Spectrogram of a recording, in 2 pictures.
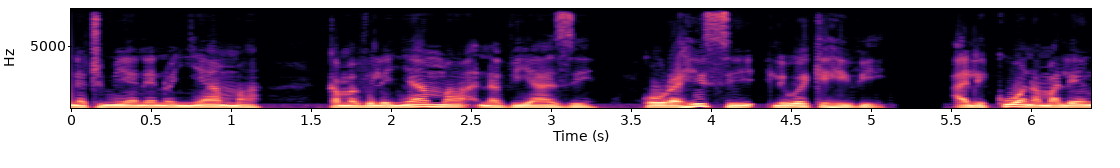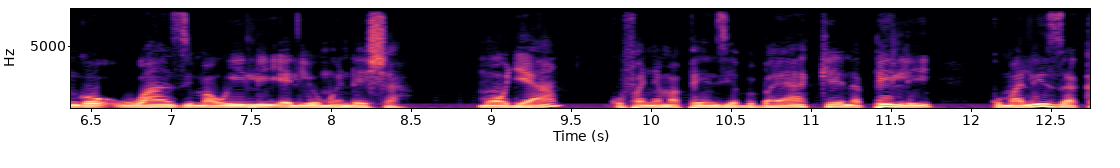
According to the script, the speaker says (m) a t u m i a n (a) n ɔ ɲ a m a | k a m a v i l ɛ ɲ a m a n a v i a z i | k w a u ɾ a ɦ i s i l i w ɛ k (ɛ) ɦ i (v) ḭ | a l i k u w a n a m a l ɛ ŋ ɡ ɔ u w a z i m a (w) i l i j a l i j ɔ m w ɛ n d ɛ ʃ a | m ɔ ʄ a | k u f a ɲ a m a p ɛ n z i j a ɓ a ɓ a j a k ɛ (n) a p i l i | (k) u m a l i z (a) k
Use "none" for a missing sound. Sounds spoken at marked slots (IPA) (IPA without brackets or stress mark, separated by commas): n, ɛ, ɛ, v, w, n, k, a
